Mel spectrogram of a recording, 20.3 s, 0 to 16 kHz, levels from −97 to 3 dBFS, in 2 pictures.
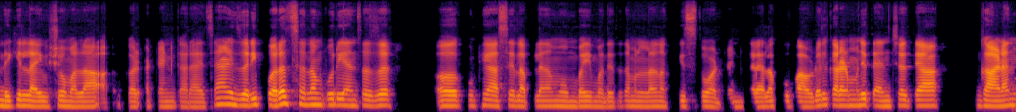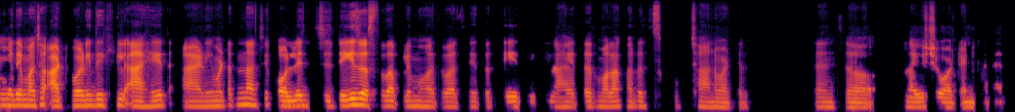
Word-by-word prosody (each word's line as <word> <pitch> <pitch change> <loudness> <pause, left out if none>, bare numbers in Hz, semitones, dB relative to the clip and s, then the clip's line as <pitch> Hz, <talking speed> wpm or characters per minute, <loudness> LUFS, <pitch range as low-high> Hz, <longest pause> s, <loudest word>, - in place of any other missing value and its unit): देखील 145 +2 +1
live 130 -2 +3
show 140 - 0
मला 130 0 +1 0.4
अ - - -2
attend 130 0 -7
करायचा 120 +5 -5
आहे 185 - +4
आणि 175 - +2
जरी 155 +2 +4
परत 165 +5 +7
सनम 170 -2 +1
पुरी 165 0 0
यांचा 150 -1 -1
जर 155 +2 +3 0.5
अ, 145 0 +5
कुठे 145 +2 -6
असेल 140 0 +2
आपल्या 135 +1 -1
मुंबईमध्ये, 130 -1 -2
तर 135 +1 -7
मला 130 0 -2
नक्कीच 135 +1 -5
तो 135 - -2
अटेंड 125 0 -6
करायला 125 +1 +1
खूप 135 -1 -5
आवडेल. 130 +5 +2
कारण 150 -1 +7
म्हणजे 155 +2 +2
त्यांच्या 145 +1 0
त्या 150 0 +7 0.5
गाण्यांमध्ये 155 +3 +7
माझ्या 150 -1 0
आठवणीदेखील 150 +2 -1
आहेत. 135 +1 +2 0.2
आणि 130 0 -1
म्हणतात 140 +4 -6
ना, 175 0 +1
जे 170 - -11
कॉलेज 145 0 -1
डेज 165 +4 +5
असतात 145 -2 -2
आपले 135 0 -5
महत्त्वाचे, 130 -1 -7
तर - - -9
ते 130 +1 -6
देखील 125 0 -14
आहे. 125 0 -6
तर 130 -1 -4
मला 130 +1 -1
खरंच 130 0 -9
खूप 130 - -28 0.2
छान 125 -2 -6
वाटेल 120 -2 -9
त्यांचा 120 -1 -11 0.4
लाईव्ह 120 0 -3
शो 125 - -3
अटेंड 115 0 -6
करायला. 115 0 -19
135 Hz, 175 wpm, -26 LUFS, 130-150 Hz, 0.5 s, परत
